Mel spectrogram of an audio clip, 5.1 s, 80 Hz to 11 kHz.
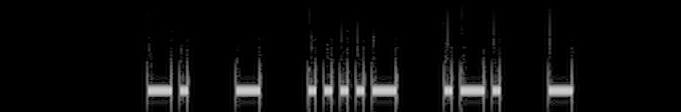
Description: Morse code, heard as a keyed tone, about 20 wpm, spaced as for 15 wpm, 700 Hz. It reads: NT4RT
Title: 055 Lesson 10g - Letter r - Call Signs 20wpm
